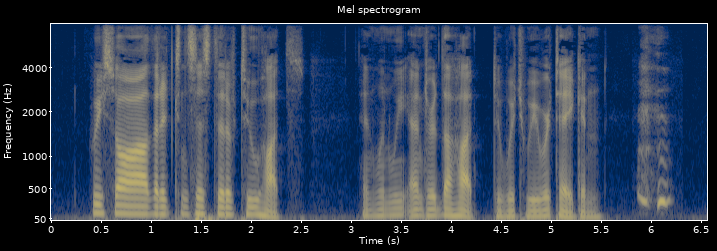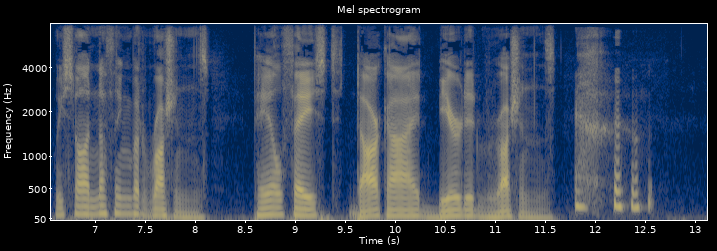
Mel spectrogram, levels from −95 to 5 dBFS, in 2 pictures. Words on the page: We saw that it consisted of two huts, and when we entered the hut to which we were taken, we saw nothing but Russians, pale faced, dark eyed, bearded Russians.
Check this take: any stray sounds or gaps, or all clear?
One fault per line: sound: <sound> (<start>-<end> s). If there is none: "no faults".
sound: laugh (5.8-6.2 s)
sound: laugh (11.8-12.6 s)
